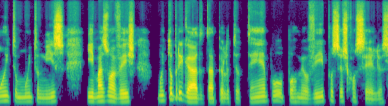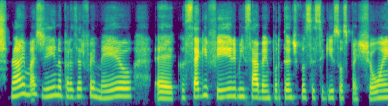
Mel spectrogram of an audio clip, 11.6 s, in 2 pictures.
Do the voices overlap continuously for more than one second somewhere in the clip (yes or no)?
no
